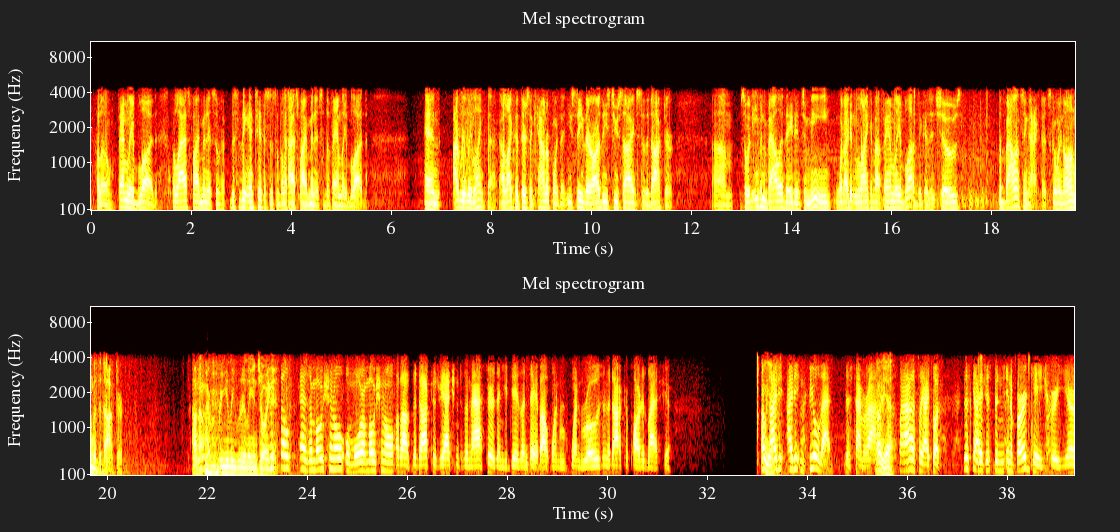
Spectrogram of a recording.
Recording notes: With live listener feedback. Recorded live on the net via TalkShoe on Sunday, 1st of July 2007. Note: This is a "Rough, Ready, and Raw" version -- this podcast episode is going out as it was recorded, with no post production work...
